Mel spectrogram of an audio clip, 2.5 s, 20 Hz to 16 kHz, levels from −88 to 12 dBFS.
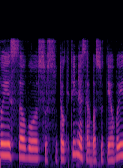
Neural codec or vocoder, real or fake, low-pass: none; real; 7.2 kHz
